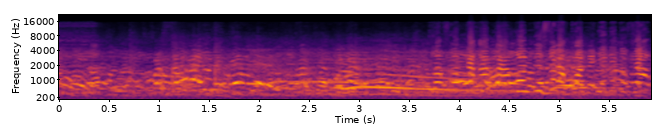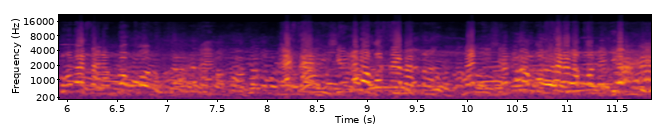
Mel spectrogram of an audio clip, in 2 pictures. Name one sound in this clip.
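A middle-aged woman shouts loudly and angrily close by.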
